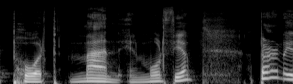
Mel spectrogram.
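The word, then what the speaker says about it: Portmán: of Spain, a place called Portman, I think it is, or Portman. The accent on the A in the word there, Portman in Murcia.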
